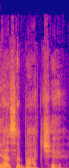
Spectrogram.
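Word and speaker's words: Azabache: design from runoff Groove called the azer beige or more Spanish pronounced the azerbache this is a build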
